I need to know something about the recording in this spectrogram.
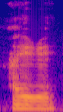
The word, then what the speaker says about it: aire: So AIRE, it's and is IRE.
